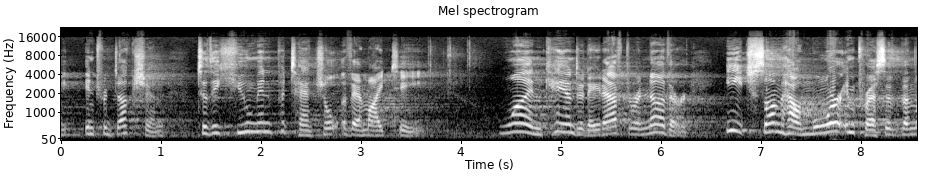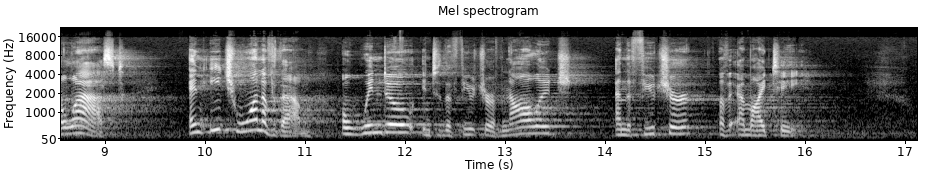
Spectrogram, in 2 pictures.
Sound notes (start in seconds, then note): none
